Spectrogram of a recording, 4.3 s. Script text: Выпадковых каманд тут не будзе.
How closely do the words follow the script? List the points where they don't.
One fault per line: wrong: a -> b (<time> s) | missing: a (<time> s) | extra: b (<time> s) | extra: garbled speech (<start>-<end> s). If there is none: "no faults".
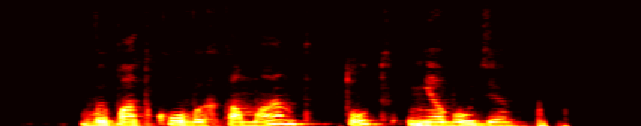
no faults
